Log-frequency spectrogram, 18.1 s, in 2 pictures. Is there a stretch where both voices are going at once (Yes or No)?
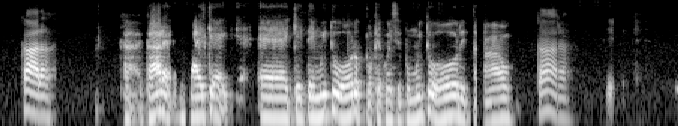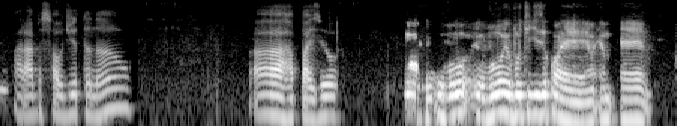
No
